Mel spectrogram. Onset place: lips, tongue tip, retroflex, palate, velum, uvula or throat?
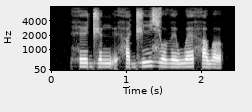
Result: throat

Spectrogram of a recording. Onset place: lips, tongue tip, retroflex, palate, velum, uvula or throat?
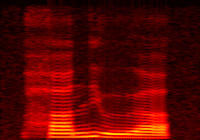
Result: throat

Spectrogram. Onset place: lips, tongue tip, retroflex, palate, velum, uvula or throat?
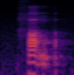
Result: throat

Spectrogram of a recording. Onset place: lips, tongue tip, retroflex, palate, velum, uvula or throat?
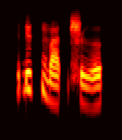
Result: tongue tip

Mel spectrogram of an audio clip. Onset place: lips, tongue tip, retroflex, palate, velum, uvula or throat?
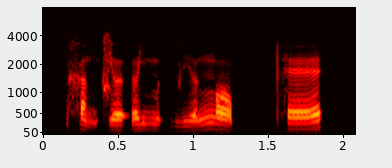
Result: velum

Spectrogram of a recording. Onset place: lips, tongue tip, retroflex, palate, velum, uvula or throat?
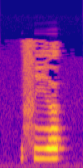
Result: lips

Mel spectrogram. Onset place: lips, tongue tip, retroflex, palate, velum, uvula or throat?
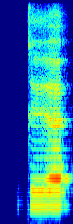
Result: velum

